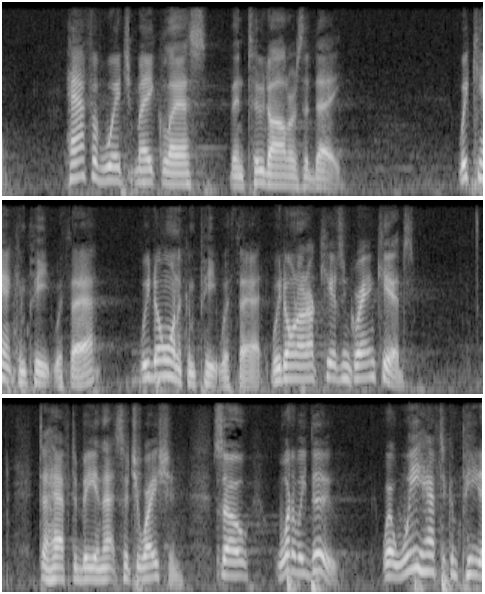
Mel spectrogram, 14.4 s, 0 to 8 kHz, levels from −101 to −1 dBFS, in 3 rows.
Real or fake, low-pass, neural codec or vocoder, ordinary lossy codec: real; 7.2 kHz; none; AAC, 48 kbps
